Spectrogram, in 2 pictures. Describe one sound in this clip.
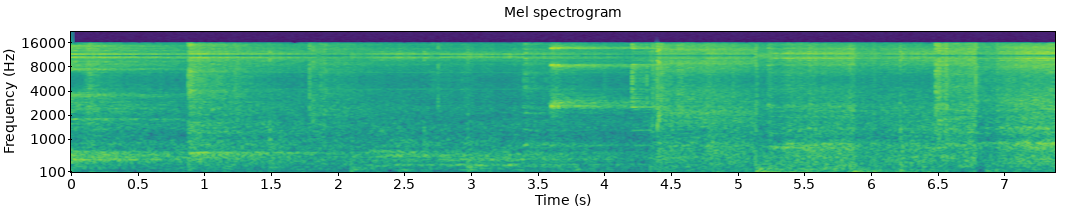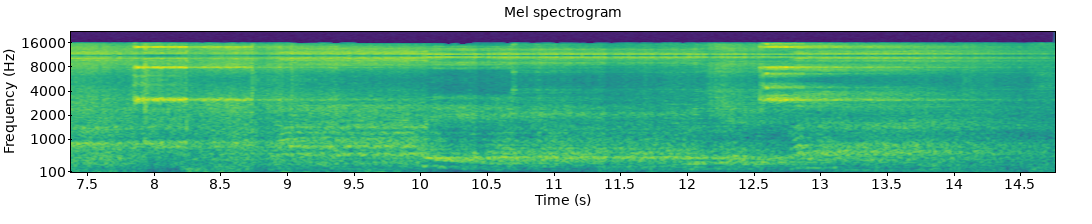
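Sports shoes squeak and patter on a wooden floor.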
